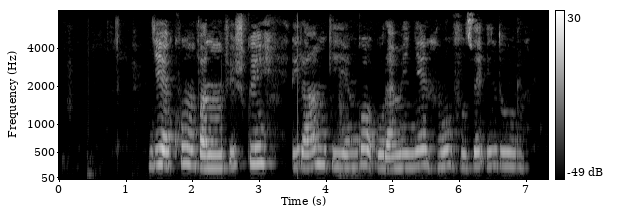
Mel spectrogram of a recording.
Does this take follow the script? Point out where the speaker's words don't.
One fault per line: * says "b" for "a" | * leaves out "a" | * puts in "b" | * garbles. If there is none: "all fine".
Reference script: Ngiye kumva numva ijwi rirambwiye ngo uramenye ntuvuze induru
all fine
